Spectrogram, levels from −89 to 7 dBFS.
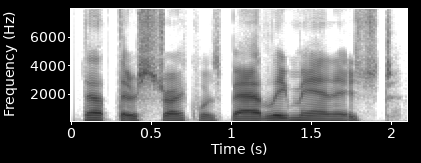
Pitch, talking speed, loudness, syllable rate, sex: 150 Hz, 170 wpm, -17 LUFS, 5.6 syllables/s, female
